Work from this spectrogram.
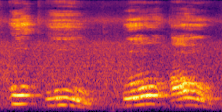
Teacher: हमारा मुंह चोंच की तरह आगे निकल जा रहा है और गोला हो जा रहा है · जिन वर्णों को बोलने से हमारा मुंह गोला हो जाए, वृत्ताकार हो जाए, उसे हम वृत्तमुखी कहते हैं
